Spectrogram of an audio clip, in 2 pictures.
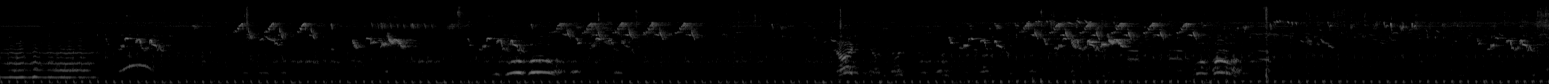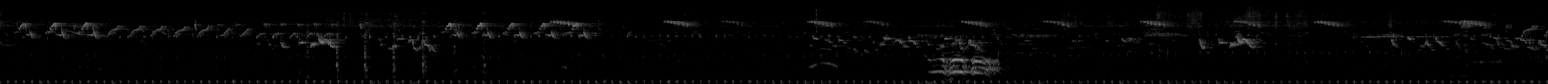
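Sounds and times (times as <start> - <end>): small birds chirping: 0.0 - 30.9.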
